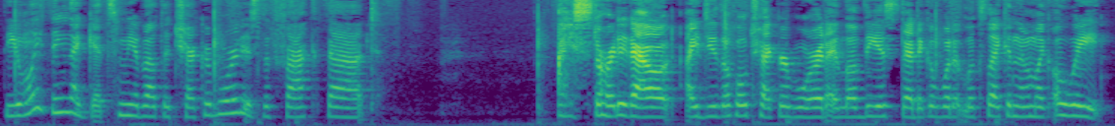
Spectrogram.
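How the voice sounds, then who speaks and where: Woman chatting thru a craft tutorial, kinda high voice, lots of um and you know while she works. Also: steady tone, a little fast. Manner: chatty, thinking aloud with fillers and restarts; working with her hands while talking. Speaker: craft channel host. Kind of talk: casual craft tutorial talk.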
